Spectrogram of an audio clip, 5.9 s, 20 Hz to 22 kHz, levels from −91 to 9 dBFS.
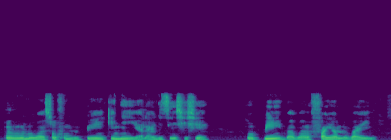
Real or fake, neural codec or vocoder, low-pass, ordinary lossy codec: real; none; 7.2 kHz; none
